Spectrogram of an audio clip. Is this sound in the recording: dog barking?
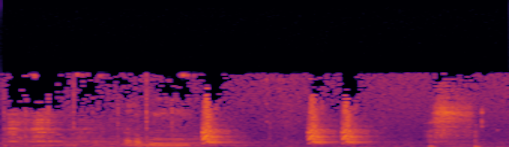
yes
